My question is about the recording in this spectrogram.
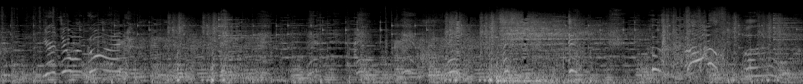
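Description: Cartoon background music with short vocal exclamations from animated characters and crash-like sound effects.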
